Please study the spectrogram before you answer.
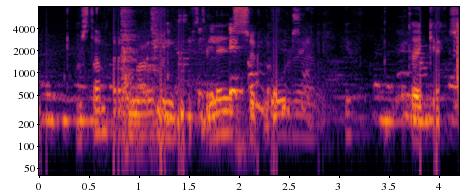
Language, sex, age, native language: Icelandic, male, 18-19, Icelandic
